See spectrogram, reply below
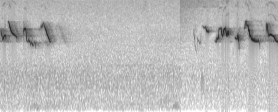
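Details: Two brief bursts of high, squeaky warbling notes from a warbling white-eye, separated by a pause of nearly two seconds of quiet background hiss.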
